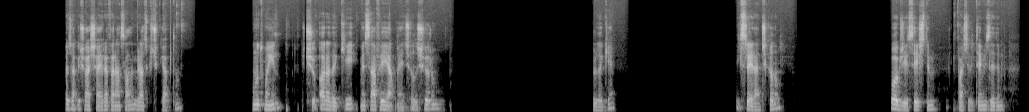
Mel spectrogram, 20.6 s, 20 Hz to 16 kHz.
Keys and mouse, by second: 3.0 right click, 4.1 click, 5.0 middle click, 12.6 click, 16.1 click, 18.9 click, 19.9 r.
